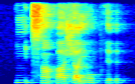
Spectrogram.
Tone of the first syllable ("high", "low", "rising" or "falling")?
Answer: high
